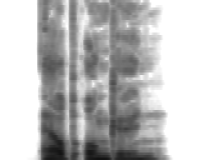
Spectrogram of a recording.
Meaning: dative plural of Erbonkel
- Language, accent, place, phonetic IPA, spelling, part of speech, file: German, Germany, Berlin, [ˈɛʁpˌʔɔŋkl̩n], Erbonkeln, noun, De-Erbonkeln.ogg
